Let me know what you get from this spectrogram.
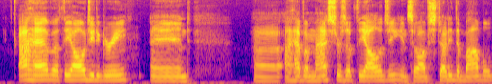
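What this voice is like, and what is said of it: Rural Kentucky accent. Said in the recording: “talk like a hick kid from Auburn, Kentucky”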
